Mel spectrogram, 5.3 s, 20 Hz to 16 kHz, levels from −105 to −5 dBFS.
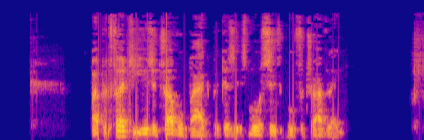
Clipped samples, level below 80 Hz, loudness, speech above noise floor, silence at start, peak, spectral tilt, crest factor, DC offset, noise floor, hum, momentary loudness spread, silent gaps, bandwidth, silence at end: under 0.1%; -56 dBFS; -24 LUFS; 27 dB; 0.4 s; -4 dBFS; -4.5 dB/octave; 22 dB; under 0.1%; -51 dBFS; none; 12 LU; 0.89-1.04 s, 4.43-5.10 s; 11.5 kHz; 0 s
